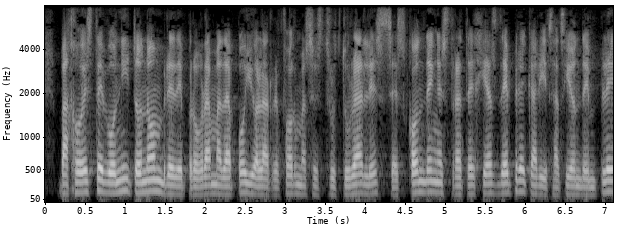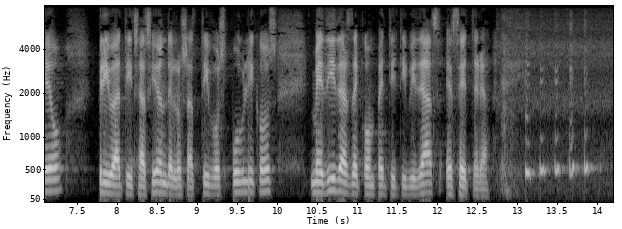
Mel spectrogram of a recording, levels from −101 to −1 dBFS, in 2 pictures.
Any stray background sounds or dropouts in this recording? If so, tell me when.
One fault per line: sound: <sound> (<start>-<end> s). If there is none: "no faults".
sound: laugh (12.8-14.1 s)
